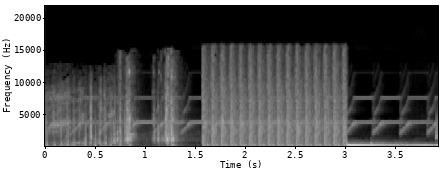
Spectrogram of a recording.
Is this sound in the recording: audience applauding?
no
